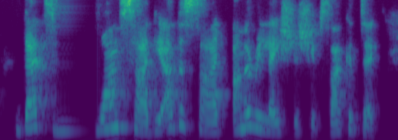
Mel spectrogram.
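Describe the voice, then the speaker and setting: A woman's high voice with a Romanian accent and lively intonation. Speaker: relationship coach. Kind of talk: live stream panel discussion.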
